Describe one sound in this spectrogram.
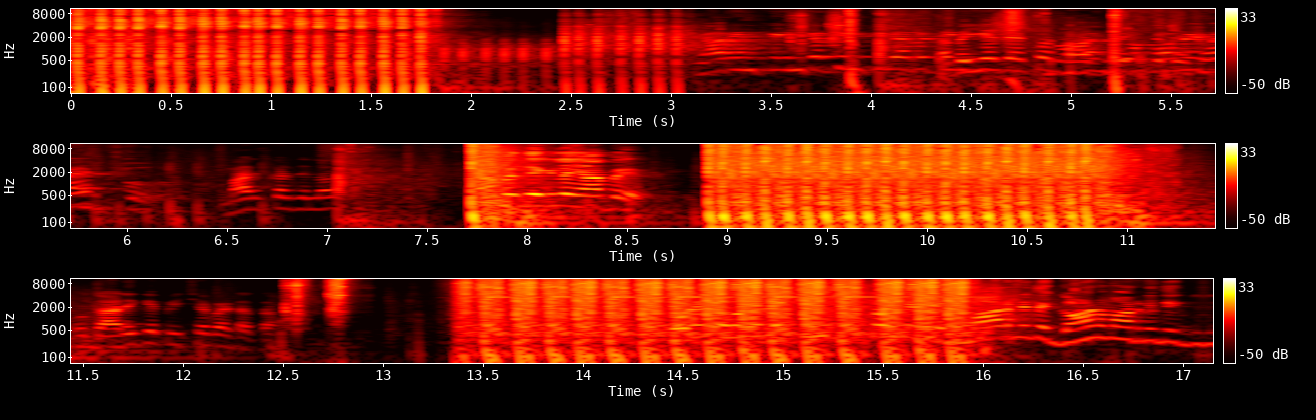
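Rapid gunfire crackles from a game.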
